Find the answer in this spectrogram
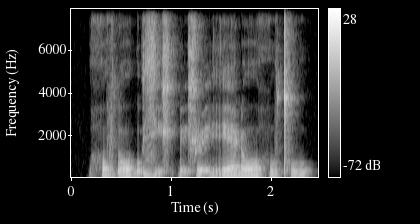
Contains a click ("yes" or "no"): no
